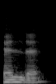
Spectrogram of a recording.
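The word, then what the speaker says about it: Hölder: general decimos que es holder mente si lo pronunciésimo bien sería Elder continua en x0 si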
